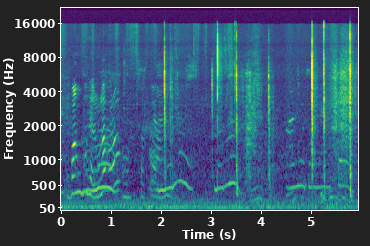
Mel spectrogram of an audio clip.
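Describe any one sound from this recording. A young child talks in a high voice close by.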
